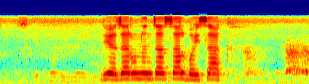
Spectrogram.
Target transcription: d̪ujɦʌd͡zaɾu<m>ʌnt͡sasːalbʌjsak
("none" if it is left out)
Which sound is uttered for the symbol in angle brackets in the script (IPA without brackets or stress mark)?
n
